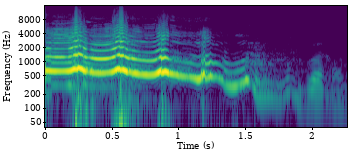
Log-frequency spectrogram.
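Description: A long wailing howl-like cry: it rises in pitch, is held high with a wavering pulse about three times a second, then slides down and fades out about a second and a half in.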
